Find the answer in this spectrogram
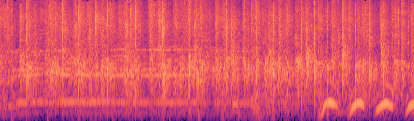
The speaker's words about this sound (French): Applaudissez François Vincentelli et Ambroise Michel.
